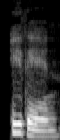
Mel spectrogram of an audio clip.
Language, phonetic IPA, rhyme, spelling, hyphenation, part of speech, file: Hungarian, [ˈireːn], -eːn, Irén, Irén, proper noun, Hu-Irén.ogg
- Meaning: a female given name, equivalent to English Irene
